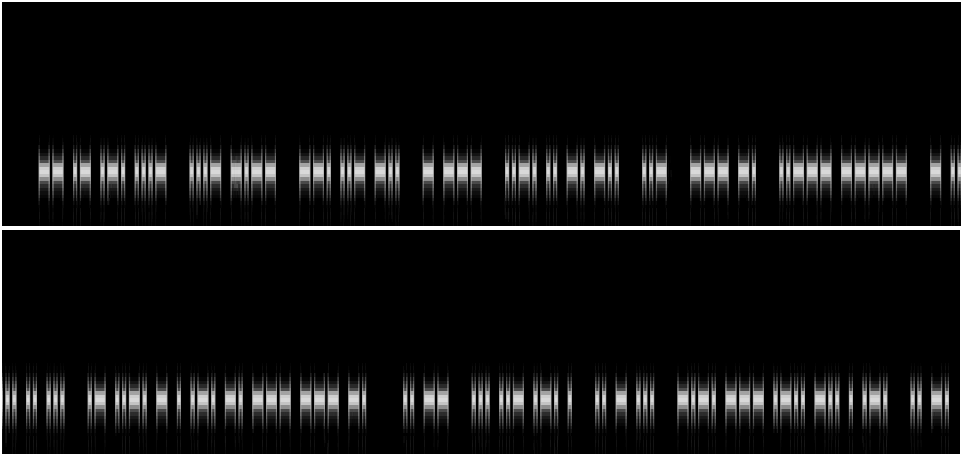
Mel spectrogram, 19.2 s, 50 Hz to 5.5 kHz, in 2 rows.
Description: Morse code, heard as a keyed tone, about 35 wpm, 570 Hz. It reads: MARV VY GUD TO FIND U ON 20 THIS AFTERNOON IM SURE ITS COLDER IN
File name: QSO312 35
